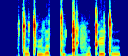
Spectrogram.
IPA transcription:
t o˨ tʼ ʉ˦˨ l ɐ˨ tː ɨ˨ ɡ͡ǃ i˨ v ɵ˨ kʼ e˦ t ɵ˨

